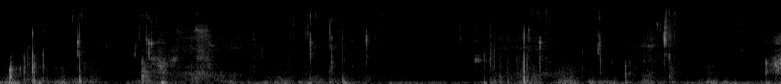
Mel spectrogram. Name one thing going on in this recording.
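Close, crisp crunching and chewing sounds as pastry is eaten.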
